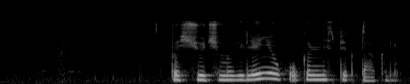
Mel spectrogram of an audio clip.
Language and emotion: Russian, neutral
